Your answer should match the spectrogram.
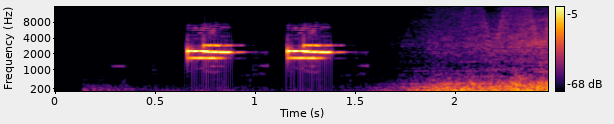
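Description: Two short electronic beeps, each about a quarter second long and about half a second apart, as an intro sound effect; near the end a music swell begins to rise.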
